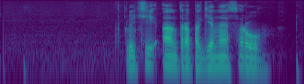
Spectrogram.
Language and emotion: Russian, neutral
